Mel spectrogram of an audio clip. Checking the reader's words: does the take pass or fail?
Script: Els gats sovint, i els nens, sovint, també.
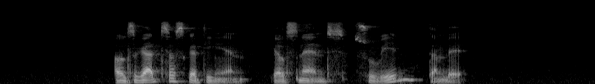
fail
